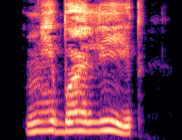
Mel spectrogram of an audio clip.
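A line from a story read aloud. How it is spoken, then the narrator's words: Relieved sigh. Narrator (Russian): облегченно вздохнула мама-зайчиха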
